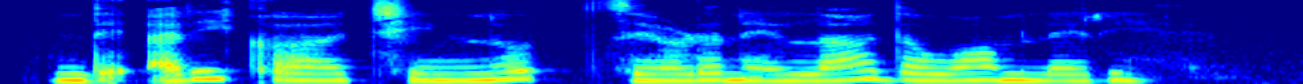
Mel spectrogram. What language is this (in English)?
Pashto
